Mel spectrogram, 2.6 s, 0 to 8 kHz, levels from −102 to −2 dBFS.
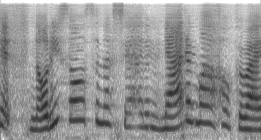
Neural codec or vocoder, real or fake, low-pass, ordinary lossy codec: codec, 16 kHz, 0.3 kbps, FocalCodec; fake; 7.2 kHz; none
